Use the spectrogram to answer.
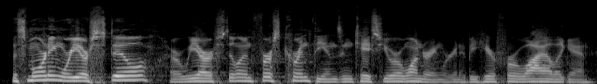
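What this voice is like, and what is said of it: Voice starting to give out. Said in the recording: “I feel like I'm starting to lose my voice a little bit”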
